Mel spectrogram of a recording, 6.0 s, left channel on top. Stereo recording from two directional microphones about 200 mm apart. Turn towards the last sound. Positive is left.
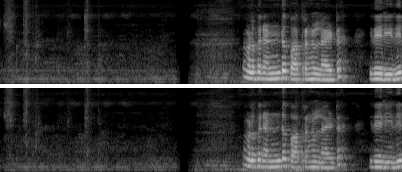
turn(degrees=35)  # may be behind; listen again after turning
